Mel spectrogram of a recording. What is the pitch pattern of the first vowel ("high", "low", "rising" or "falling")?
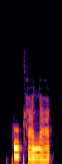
high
